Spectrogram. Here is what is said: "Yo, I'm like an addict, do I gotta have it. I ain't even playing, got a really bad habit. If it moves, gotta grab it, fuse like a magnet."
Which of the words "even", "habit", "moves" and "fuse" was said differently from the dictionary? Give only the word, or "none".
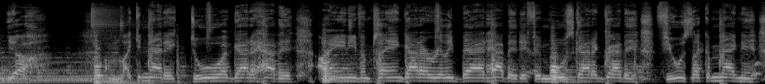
moves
